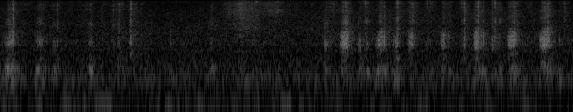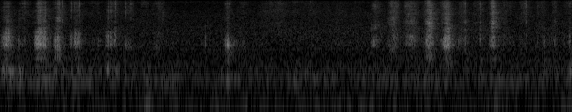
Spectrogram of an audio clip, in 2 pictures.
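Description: A wooden stylus scratches near the bottom of a black scratch-art card in a spiral book, making quiet, uneven bursts of dry scraping. Short, bright strokes come in irregular clusters, with a lull in the middle and a louder cluster near the end.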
